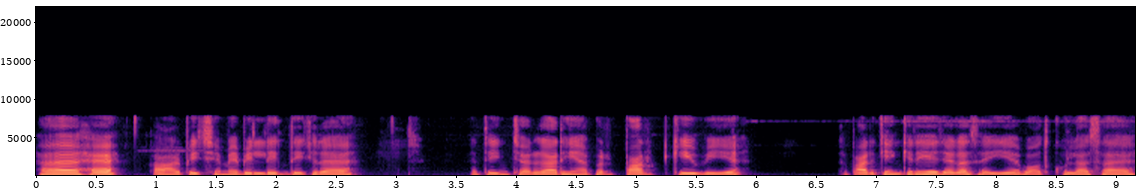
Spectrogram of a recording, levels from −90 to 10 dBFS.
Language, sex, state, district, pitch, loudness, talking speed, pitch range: Hindi, female, Bihar, West Champaran, 205 Hz, -19 LUFS, 165 wpm, 195-225 Hz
